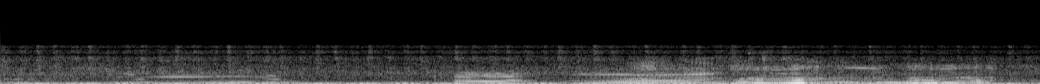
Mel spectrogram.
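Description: People's voices hollering and laughing without clear words, over a low rumble that swells near the end.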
